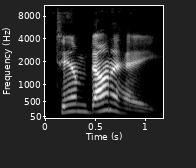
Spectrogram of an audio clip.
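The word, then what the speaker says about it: Donaghy: Tim Donahue, did I pronounce that correctly? – Yeah.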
